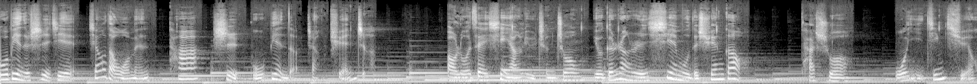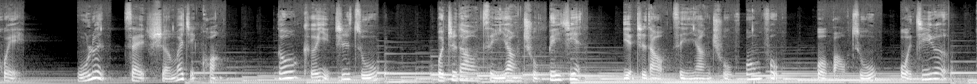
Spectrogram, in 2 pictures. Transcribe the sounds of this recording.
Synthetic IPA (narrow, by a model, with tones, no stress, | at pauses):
t̪wɔ˥pjɛ˥˧nd̪ə˩ʂɻ̩˥˧t͡ɕjɛ˥˩ | t͡ɕjɑ˥ʊt̪ɑ˨˧˩ʊwɔ˨˩mə˧˦n | t̪ʰa˥ | ʂɻ̩˥˩pu˧˥pjɛ˥˩nd̪ə̰˩ʈ͡ʂɑ˨˩ŋt͡ɕʰɥɛ̰˧˥nʈ͡ʂɤ˨˩˦ | pɑ˨˩ʊlwɔ˧˥t͡sa˥˧ɪɕɛ˥˩njɑ˧˥ŋly˨˩ʈ͡ʂʰɤ˧˥ŋʈ͡ʂʊ˥ŋjo˨˩˧ɡə˧ɻɑ˥˩ŋɻə˧˥nɕjɛ˥˧mu˥˩d̪ə˩ɕɥɛ˥nkɑ˥˩ʊ | t̪ʰa˥ʂwɔ˥ | wɔ˧˥i˨˩t͡ɕi˥ŋɕɥɛ̰˧˥xwe˥˩ɪ | u˧˥lwə˥˧n | t͡sa˥˩ɪʂə˧˥nmə˧t͡ɕi˧˥ŋkʰwɑ˥˩ŋ | t̪o˥ʊkʰɤ˧˥i˨˩ʈ͡ʂɻ̩˥t͡su˧˥ | wɔ˨˩ʈ͡ʂɻ̩˥t̪ɑ˥˩ʊt͡sə˨˩njɑ˥˩ŋʈ͡ʂʰu˥˩pe˥ɪt͡ɕjɛ˥˩njɛ˨˩ʈ͡ʂɻ̩˥t̪ɑ˥˩ʊt͡sə˨˩njɑ˥˧ŋʈ͡ʂʰṵ˥˩fɤ˥ŋfu˥˩ | xwɔ˥˩pɑ˨˩ʊt͡su˧˥ | xwɔ˥˩t͡ɕi˥ɤ˥˩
